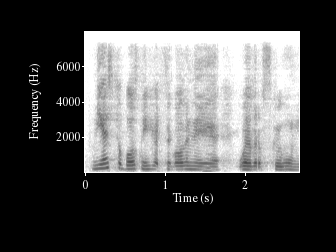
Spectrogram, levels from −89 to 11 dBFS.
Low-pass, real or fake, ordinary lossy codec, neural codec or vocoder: 7.2 kHz; fake; AAC, 48 kbps; codec, 44.1 kHz, 2.6 kbps, DAC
